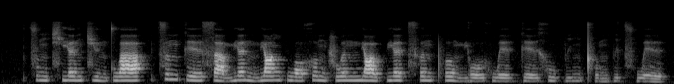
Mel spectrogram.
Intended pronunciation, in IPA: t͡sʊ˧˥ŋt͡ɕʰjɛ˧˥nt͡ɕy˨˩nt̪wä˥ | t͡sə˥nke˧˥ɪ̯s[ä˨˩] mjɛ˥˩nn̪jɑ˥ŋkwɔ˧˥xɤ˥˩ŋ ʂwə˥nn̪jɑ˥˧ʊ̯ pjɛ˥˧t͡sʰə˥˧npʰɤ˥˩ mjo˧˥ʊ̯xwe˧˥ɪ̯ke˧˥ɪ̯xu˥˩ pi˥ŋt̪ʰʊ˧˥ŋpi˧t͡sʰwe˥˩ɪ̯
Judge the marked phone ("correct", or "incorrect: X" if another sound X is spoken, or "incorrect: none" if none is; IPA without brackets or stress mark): correct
